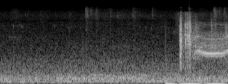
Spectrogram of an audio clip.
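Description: Steady outdoor background rumble. Near the end comes a sharp click from the Contax 645 medium-format film camera's shutter, then a short steady whir as its built-in motor drive advances the film.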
